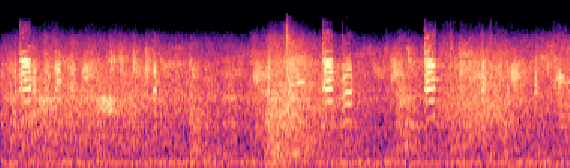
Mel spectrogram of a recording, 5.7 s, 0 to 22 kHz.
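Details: Zebra finch family in a cage on 31 March 2023, with parents busy feeding three juvenile and three newborn chicks: several brief, nasal, stacked beeping calls spaced a second or so apart over steady low hum and rustle.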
